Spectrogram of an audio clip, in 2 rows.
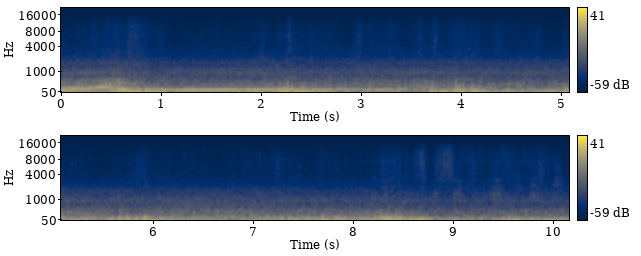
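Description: The 2021 Mazda CX-5's 2.5-litre turbocharged four-cylinder heard from inside the cabin, its revs rising under acceleration in the first second. A steady low engine drone follows until about three and a half seconds in, then gives way to low road rumble.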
